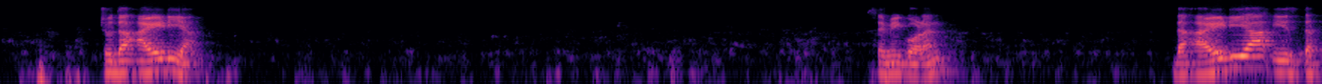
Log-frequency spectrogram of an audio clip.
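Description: A man speaks in short, calm bursts close to a microphone, with long pauses between them.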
